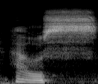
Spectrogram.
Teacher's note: In house, the vowels ah and oo, as in Luke, are the sounds heard most prominently.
